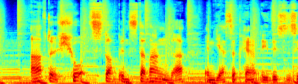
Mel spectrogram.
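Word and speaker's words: Stavanger: After a short stop in Stavanga, and yes, apparently this is indeed how you pronounce it, the ferry glides deeper into the labyrinth of scaries and fjords.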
